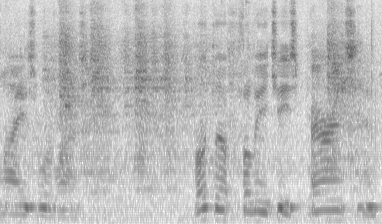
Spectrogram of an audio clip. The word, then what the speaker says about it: Felice: In Italian, the name's pronounced Felice.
